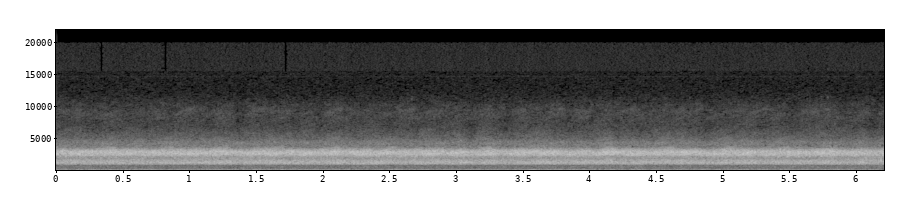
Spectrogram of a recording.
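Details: Many frogs calling together at night from a Japanese paddy flooded before rice planting, full flower moon above: a relentless, uniform chorus of croaks merging into one steady buzzing roar, unchanged from start to finish.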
